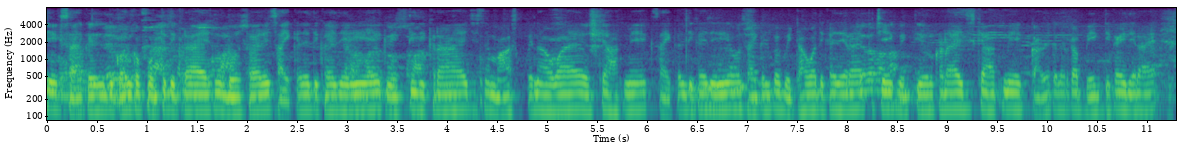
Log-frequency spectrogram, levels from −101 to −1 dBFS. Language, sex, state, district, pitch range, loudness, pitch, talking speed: Hindi, male, Bihar, Jahanabad, 120-125 Hz, -27 LUFS, 125 Hz, 335 wpm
